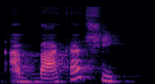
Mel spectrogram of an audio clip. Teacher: It doesn't have any nasal sound in it.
